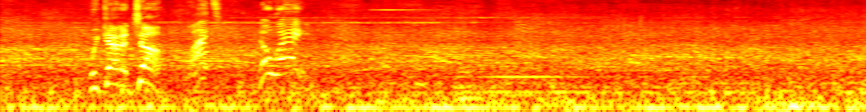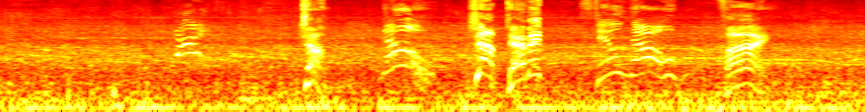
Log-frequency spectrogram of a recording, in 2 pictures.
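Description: A young man shouts in alarm.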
